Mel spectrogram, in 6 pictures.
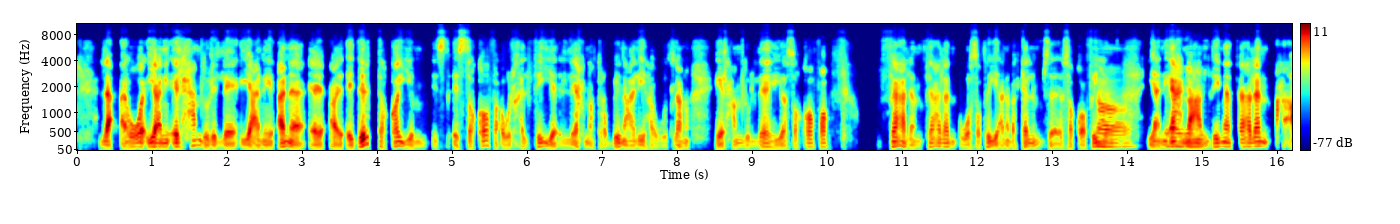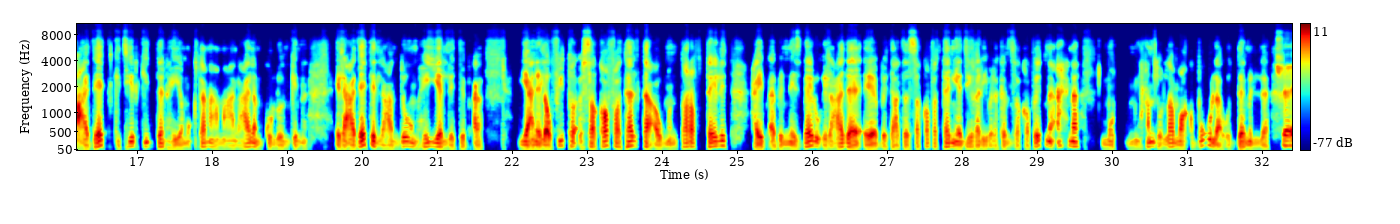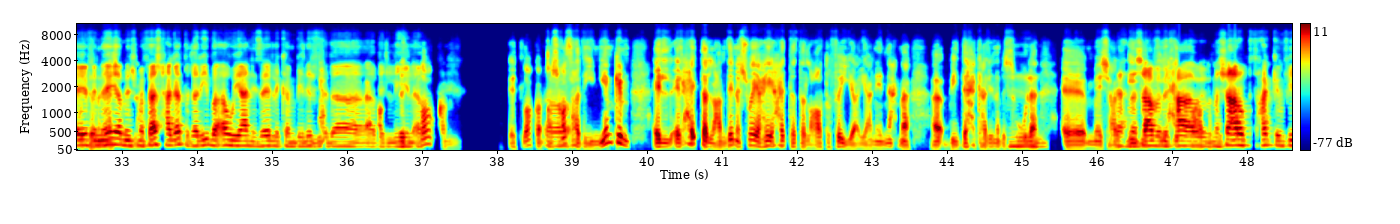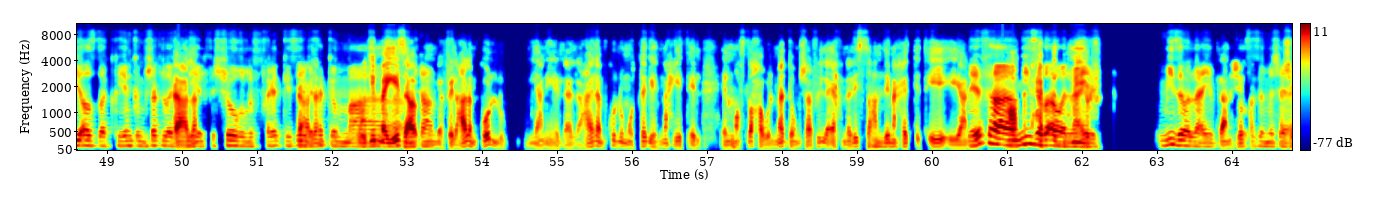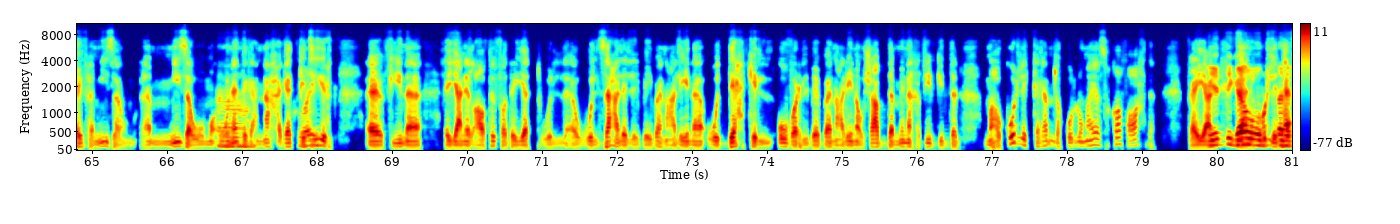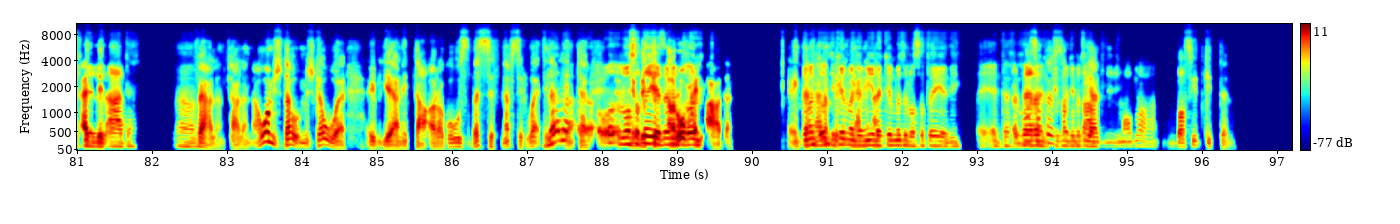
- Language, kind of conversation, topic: Arabic, podcast, إزاي كوّنت صداقة مع حد من ثقافة مختلفة؟
- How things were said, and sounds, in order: tapping; unintelligible speech; in English: "الover"; "جَو" said as "دَو"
